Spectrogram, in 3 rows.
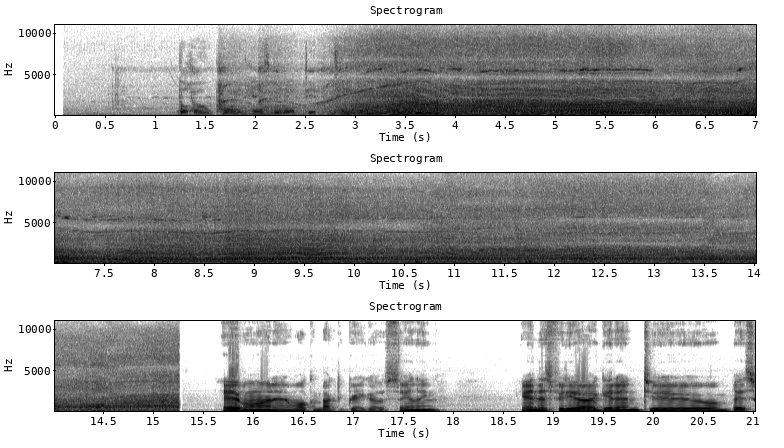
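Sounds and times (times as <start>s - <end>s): drone propellers buzzing: 1.6s - 15.3s.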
